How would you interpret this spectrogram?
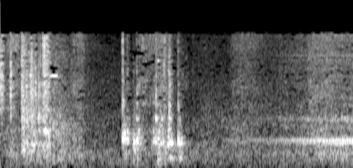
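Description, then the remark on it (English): A gas pump dispensing fuel: a few sharp mechanical clicks and clunks, then a steady, droning motor hum with a faint whine that carries on evenly to the end. “A gas pump threatens to drown out the sound of cash registers this holiday season.”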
